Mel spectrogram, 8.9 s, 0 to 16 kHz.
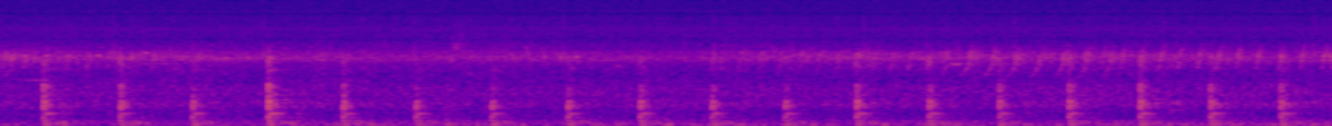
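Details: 2012 Jeep Wrangler Unlimited Sahara automatic with a 3-inch lift and oversized tires, passenger front wheel raised and pried with a crowbar: evenly spaced clicks from play at the hub. The owner suspects the wheel bearing rather than the ball joints.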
